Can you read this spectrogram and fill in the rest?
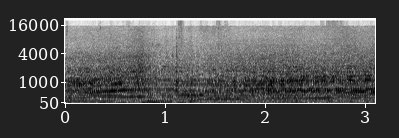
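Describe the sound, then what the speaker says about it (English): The AM28 V12 engine of a 2014 Aston Martin Vanquish Volante revs loudly and continuously, its smooth multi-toned roar holding steady with a brief dip and rise in pitch. "nothing beats a V12, but this V12 in particular, the AM28 V12,"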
